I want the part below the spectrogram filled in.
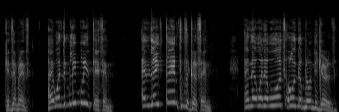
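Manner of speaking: greedy demands in a high caricature voice; hammed-up, high-pitched haggler; Zakir Naik. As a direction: squeal out a mock wish list. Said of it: "Ah, Zakir Naik, you remind me".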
